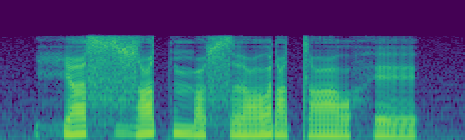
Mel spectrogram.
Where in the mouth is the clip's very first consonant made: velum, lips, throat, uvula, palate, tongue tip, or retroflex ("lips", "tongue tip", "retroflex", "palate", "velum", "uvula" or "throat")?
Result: throat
